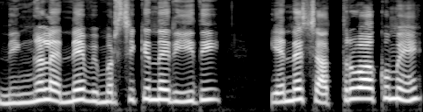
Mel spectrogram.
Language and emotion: Malayalam, angry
